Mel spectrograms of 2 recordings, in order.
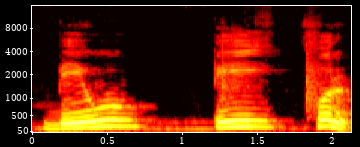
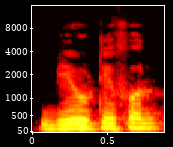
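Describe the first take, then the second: First: beautiful stretched slowly, syllable by syllable; slow syllable drill. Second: Said in the usual way. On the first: Shown as a demonstration. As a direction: draw beautiful out in slow parts. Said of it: "syllable drilling". (Beautiful को धीरे खींचकर बोलना) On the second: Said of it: "normal reading after drill".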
